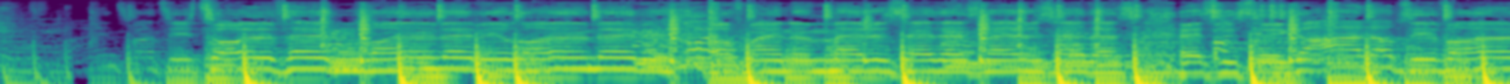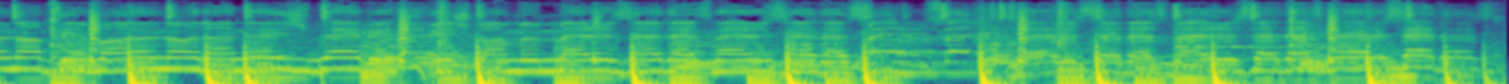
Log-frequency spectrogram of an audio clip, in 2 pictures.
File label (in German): deutsche rington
